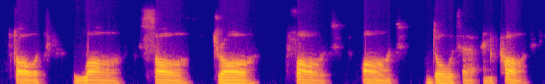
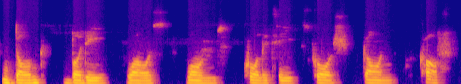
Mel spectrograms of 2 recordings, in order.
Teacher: thought vowel is like a lengthened version of the lot vowel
